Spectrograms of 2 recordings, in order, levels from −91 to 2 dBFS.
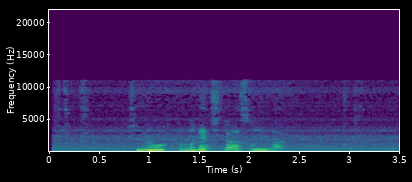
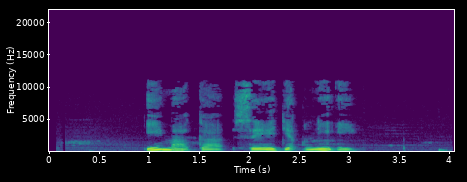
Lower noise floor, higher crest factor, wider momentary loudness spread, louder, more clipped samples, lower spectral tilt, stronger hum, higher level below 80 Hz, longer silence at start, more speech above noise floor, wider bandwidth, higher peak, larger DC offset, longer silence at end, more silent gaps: second, -50 dBFS vs -65 dBFS; about the same, 18 dB vs 16 dB; first, 18 LU vs 15 LU; second, -26 LUFS vs -20 LUFS; neither; about the same, -8 dB/octave vs -7.5 dB/octave; neither; first, -62 dBFS vs -76 dBFS; about the same, 0.9 s vs 1 s; second, 25 dB vs 46 dB; about the same, 11 kHz vs 11 kHz; second, -10 dBFS vs -6 dBFS; neither; about the same, 1.1 s vs 1 s; neither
